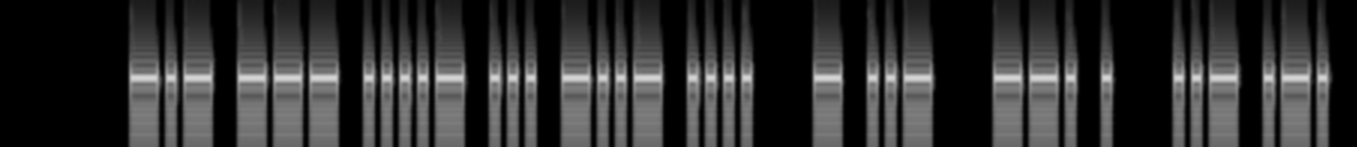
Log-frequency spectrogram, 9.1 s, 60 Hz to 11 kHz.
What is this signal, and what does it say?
Morse code, heard as a keyed tone, about 20 wpm, 700 Hz. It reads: KO4SXH TU GE UR
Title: POTA QSO Practice - 20wpm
